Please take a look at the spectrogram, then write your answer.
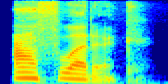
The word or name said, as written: athletic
